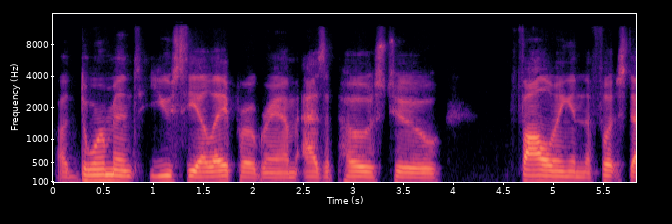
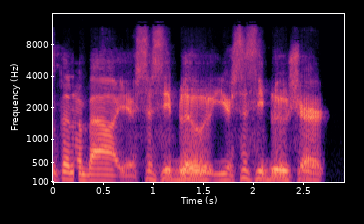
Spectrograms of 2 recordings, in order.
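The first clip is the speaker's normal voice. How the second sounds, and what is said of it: Impression of Coach O. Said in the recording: “That's a great impression.”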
